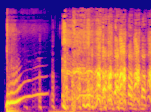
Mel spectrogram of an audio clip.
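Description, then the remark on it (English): A short, squeaky little fart that rises in pitch, clear, followed after a brief pause by a longer stretch of busy, noisy rustling. “And a little fart came out.”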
